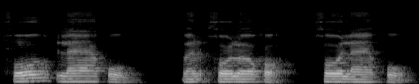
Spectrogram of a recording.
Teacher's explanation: kholaqo ko tebal la tipis o tebal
